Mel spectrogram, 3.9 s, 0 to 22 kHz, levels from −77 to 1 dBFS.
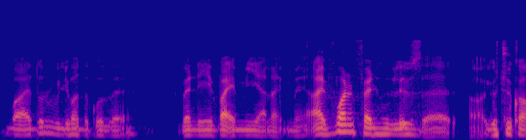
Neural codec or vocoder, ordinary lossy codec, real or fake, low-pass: codec, 16 kHz, 16 kbps, FunCodec, trained on LibriTTS, 50 frames a second; none; fake; none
